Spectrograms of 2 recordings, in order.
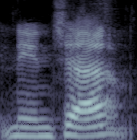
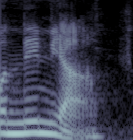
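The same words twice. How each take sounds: First: The j is said as an English j. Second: The j is said as a soft y.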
